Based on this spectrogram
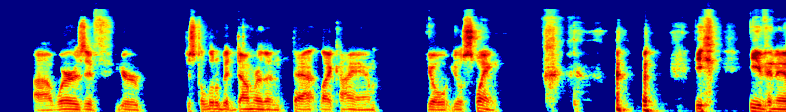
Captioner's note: laughter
